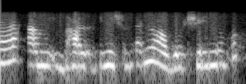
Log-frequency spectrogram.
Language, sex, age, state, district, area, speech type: Bengali, female, 18-30, West Bengal, Murshidabad, rural, conversation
